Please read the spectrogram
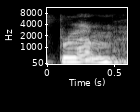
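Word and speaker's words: Blame!: Wie ich dann durch den Trailer für eine Netflix-Originalumsetzung von dem Thema äh, drauf gekommen bin, habe ich dann rausgekriegt, dass es Bram heißt. Also dieses L spricht man dann doch tendenziell eher wie ein R, aber eher so wie ein bisschen Zwischending, das typische japanische Thema halt.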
